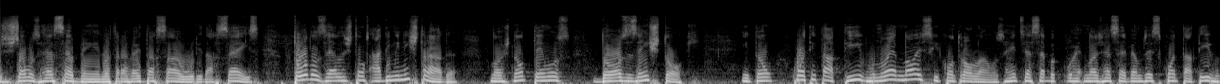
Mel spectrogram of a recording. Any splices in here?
yes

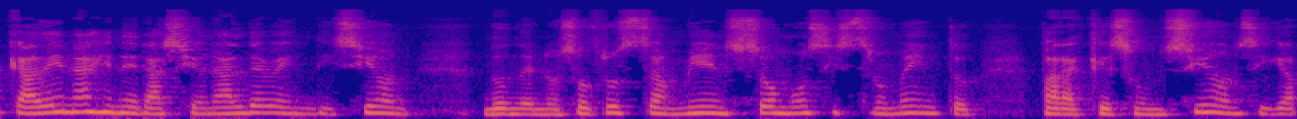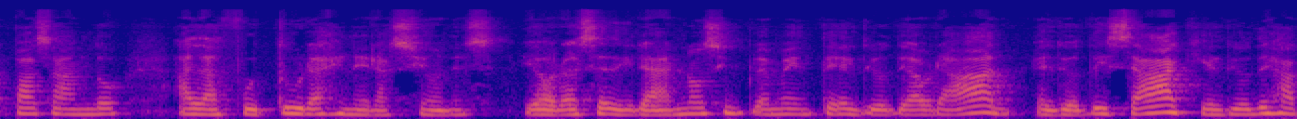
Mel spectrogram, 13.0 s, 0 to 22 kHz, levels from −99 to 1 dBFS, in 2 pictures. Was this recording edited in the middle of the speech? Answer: yes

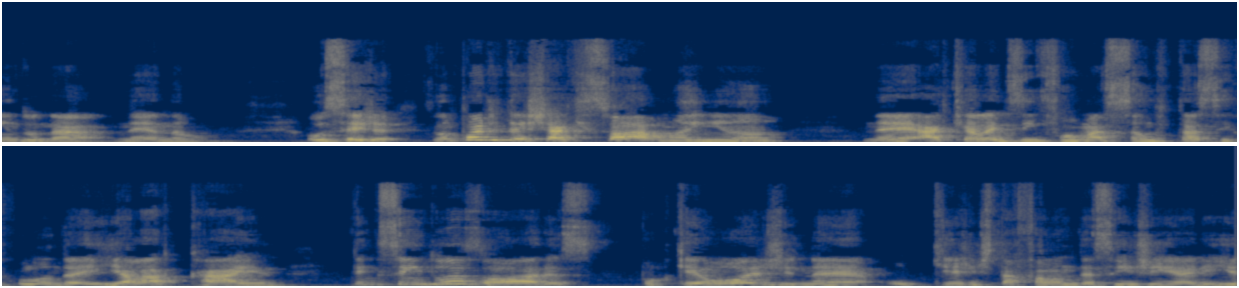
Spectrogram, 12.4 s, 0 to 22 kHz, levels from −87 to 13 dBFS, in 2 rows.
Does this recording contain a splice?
no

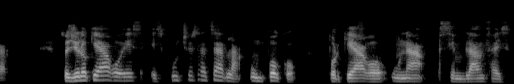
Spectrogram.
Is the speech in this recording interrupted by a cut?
no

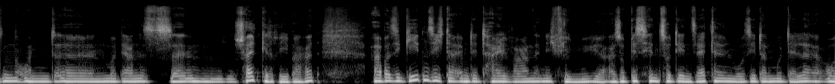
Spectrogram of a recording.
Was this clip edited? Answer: no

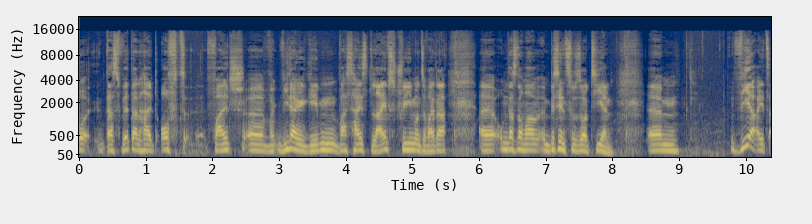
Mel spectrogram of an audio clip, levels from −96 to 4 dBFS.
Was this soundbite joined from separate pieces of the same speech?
no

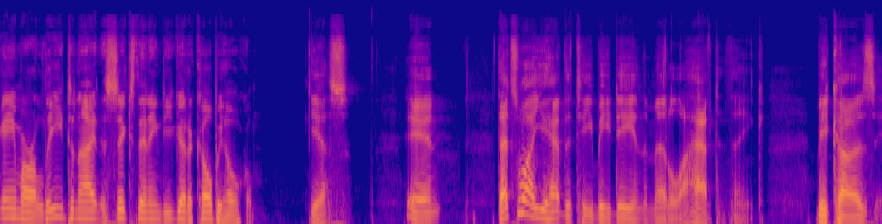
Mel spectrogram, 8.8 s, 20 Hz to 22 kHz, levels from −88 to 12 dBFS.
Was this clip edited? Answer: no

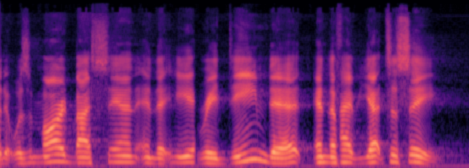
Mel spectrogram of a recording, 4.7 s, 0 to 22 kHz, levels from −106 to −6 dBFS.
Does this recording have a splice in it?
yes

